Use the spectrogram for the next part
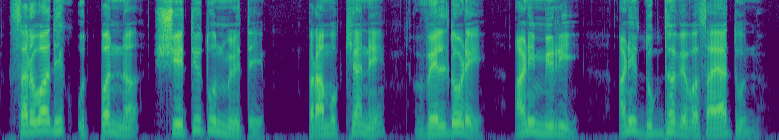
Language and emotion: Marathi, neutral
